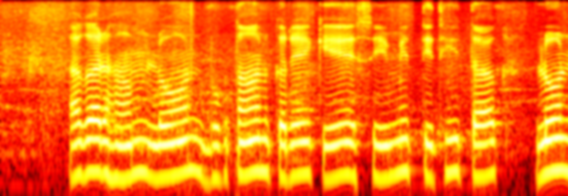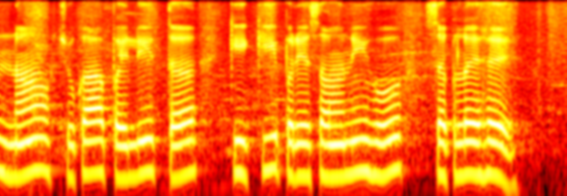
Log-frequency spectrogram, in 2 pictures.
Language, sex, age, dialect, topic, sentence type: Magahi, female, 31-35, Western, banking, question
